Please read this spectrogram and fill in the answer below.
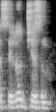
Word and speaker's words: syllogism: इसको प्रोनाउंस कैसे करते हैं, इसको करते हैं सिलोजिज्म, राइट।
